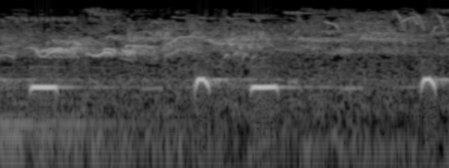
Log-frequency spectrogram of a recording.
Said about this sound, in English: Listen out for the bird noises in this clip and see if you can identify which bird he's talking about. What should you do when you hear its call? One of my favourites is the cuckoo.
